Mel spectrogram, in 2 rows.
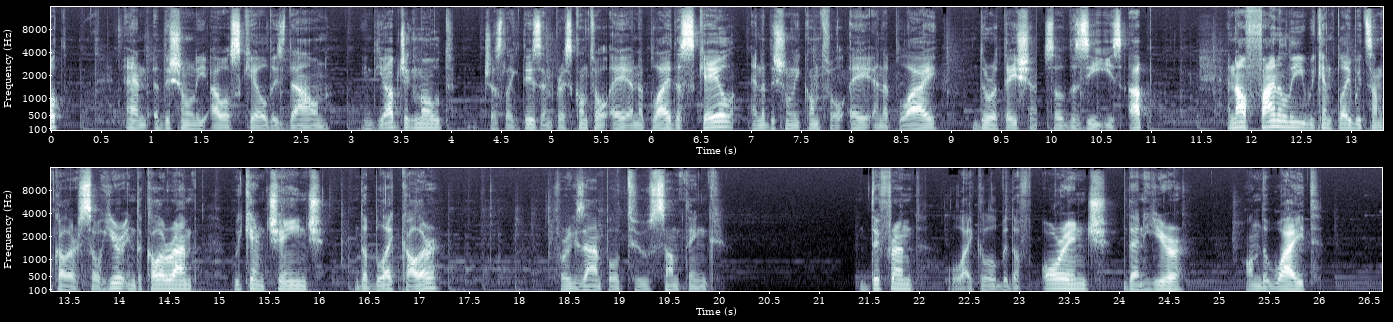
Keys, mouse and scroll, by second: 0.5 s, 4.3 click, 4.6 ctrl+a, 6.9 ctrl+a, 11.9 middle click, 12.6-12.9 scroll up 4, 14.3 click, 15.3 click, 24.4 click.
